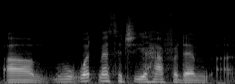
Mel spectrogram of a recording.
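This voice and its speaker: A man hosting an interview show in a conversational way, phrasing his questions haltingly with many small acknowledgements. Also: mid-range voice, dark tone, dull audio. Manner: hesitant phrasing, frequent backchannels. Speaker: talk show host.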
